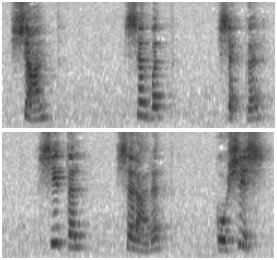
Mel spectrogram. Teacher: जब हम इसका उच्चारण करते हैं, जो हमारी जीभ है, ध्यान रखिएगा इसकी पोजीशन देखिए, ये जीभ है हमारी, ये थोड़ी सी ऐसे ऊंचाई पर हो जाती है, थोड़ी ऊंची हो जाती है, दांतों के पीछे थोड़ा ऊपर तालु भाग पर टकराती है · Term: तालव्य श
